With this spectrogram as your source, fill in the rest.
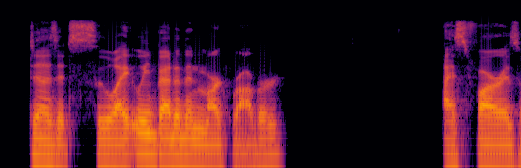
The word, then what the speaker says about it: Mark Rober: Oh, Mark Robber.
